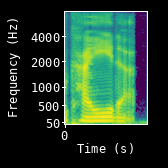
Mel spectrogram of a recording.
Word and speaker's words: Kaede: The other one corrected him, clearly pronouncing the name Kaida.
